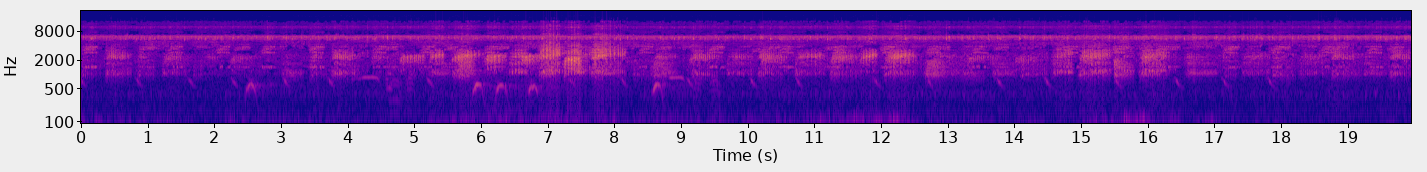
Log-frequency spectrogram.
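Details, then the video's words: Toads and tree frogs at night in a dense chorus, rapid rasping croaks roughly 146 a minute, swelling louder in the middle, some short clicking notes scattered through, over a steady high whine. "Som de animais noturno Sapo e perereca"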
